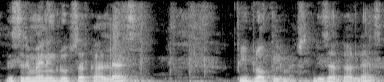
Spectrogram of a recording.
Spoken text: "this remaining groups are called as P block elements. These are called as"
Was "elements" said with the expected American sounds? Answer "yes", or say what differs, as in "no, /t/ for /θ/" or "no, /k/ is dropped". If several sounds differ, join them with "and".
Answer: no, /n/ is dropped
